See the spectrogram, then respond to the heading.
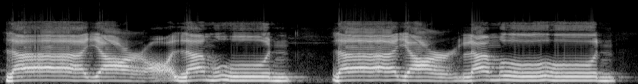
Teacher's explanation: اور یا کو جب عین سے ملائیں گے جھٹکا نہیں دینا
